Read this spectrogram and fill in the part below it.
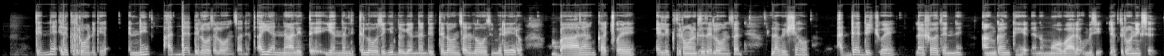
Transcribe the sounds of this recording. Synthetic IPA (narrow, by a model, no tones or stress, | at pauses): t̪ɪnːɛʔɛlɛkt̪ɪɾʔo̞ːnɪkɛ | nːɛʔɐd̪ːɪɐd̪ːɪlo̞ːsɛlo̞ːnsɐnɛt̪ʼɐjɐnːaːlɪt̪ːɛ̰jɐnːɐlːɪt̪ːɛlo̞ːs̬ɪɡɪd̪ːɔjɐnːɐlːɪt̪ːɛlo̞ːnsɐnɪlo̞ːsɪmɪɾʔeːɾɔbaːlɐŋkɐt͡ʃʼɔjɛ | ɛlɛkt̪ɪɾʔoːnɪksɛt̪ɛlo̞ːnsɐnɪlɐbɪʃːɐhɔ | ɐd̪ːɪɐd̪ːɪt͡ʃʼʊɛ | lɐʃɐwt̪ɪnːɛ | ɐŋɡɐŋkɛheːᶑɐnʊmoːbaːlɛ̰ʔʊmɪsɪɛlɛk̚t̪ɪɾoːnɪksɛt̪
